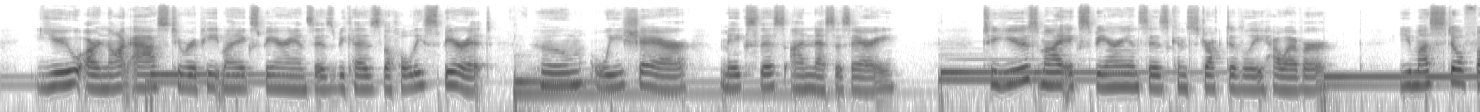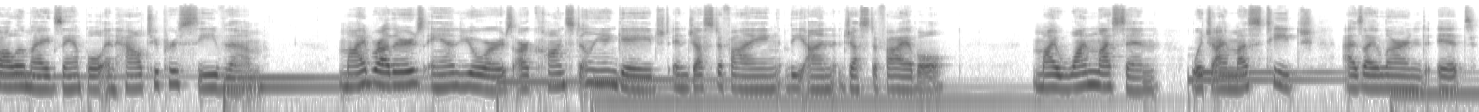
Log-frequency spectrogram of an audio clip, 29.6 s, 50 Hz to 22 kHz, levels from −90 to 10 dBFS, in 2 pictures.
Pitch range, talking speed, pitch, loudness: 170-205 Hz, 115 wpm, 185 Hz, -32 LUFS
